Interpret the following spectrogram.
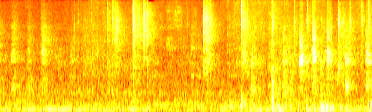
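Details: Shiba Inu named Maru spinning round and round while chasing its own tail indoors; quick breathy panting puffs come in uneven bursts, growing louder and denser toward the end, with soft thumps of movement underneath.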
